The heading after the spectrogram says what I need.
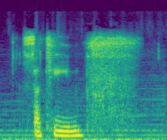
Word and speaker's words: Satine: It's pronounced Satine. Let's slow down. Satine.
